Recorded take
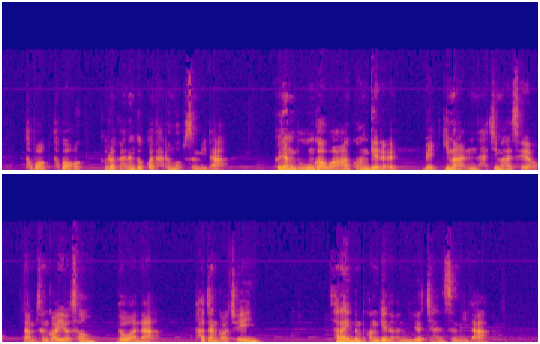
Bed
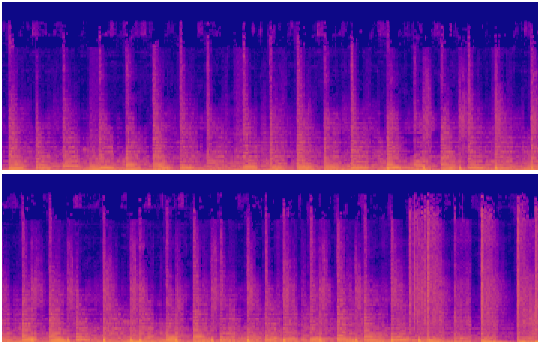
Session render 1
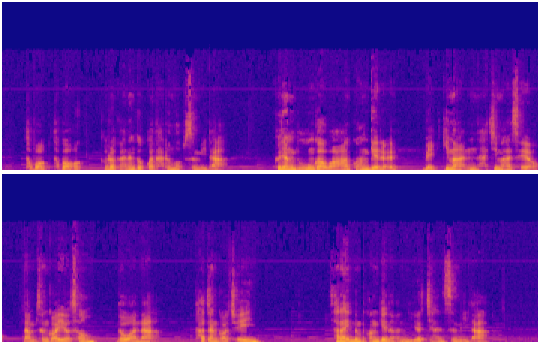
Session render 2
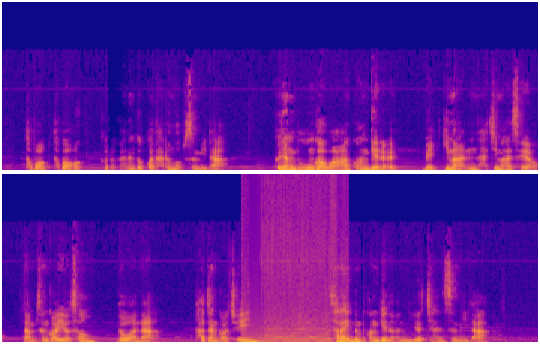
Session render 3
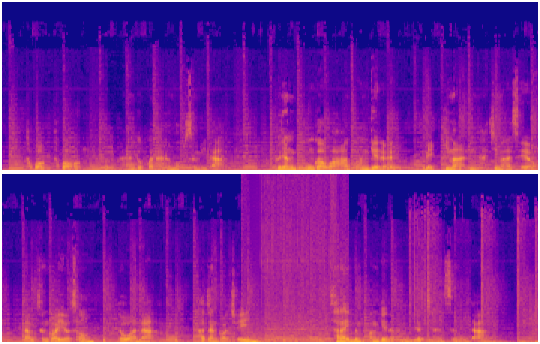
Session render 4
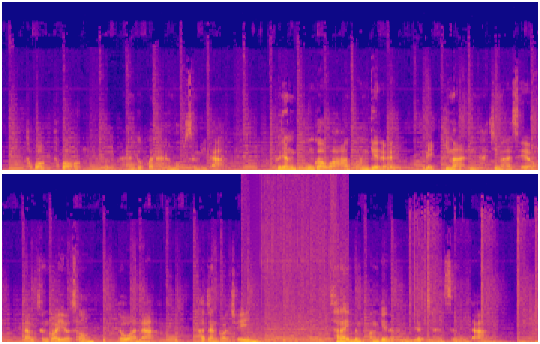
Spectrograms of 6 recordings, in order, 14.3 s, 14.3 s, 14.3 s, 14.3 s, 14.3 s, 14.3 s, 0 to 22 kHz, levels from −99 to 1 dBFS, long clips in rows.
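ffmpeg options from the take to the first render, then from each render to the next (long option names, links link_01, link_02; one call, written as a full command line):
ffmpeg -i in.wav -af anull out.wav
ffmpeg -i in.wav -filter_complex "[0:a]asettb=1/sr,asplit=3[link_01][link_02][link_03];[link_01]atrim=end=10.344[link_04];[link_02]atrim=start=10.34:end=11.78,asetpts=PTS-STARTPTS,afade=type=in:duration=0.004:curve=qsin,afade=type=out:start_time=1.436:duration=0.004:curve=qsin,aeval=exprs='val(0)+0.5*0.0299*sgn(val(0))':channel_layout=same[link_05];[link_03]atrim=start=11.776[link_06];[link_04][link_05]acrossfade=duration=0.004:curve1=hsin:curve2=qsin[link_07];[link_07][link_06]acrossfade=duration=0.004:curve1=qsin:curve2=hsin,asplit=2[link_08][link_09];[link_08]atrim=end=1.43,asetpts=PTS-STARTPTS,afade=type=out:start_time=1.426:duration=0.004:curve=hsin[link_10];[link_09]atrim=start=1.43,asetpts=PTS-STARTPTS,afade=type=in:duration=0.64[link_11];[link_10][link_11]concat=n=2:v=0:a=1" out.wav
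ffmpeg -i in.wav -i bed.wav -filter_complex "[1:a]volume=-4.5dB[link_01];[0:a][link_01]amix=inputs=2:normalize=0" out.wav
ffmpeg -i in.wav -af "volume=4dB" out.wav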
